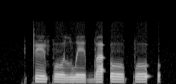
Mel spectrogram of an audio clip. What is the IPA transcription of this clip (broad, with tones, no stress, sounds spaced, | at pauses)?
t̪ ẽ˥˧ p o˨˩ l w e˨˩ b a˦ ʔ o˧ p o˦ ʔ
